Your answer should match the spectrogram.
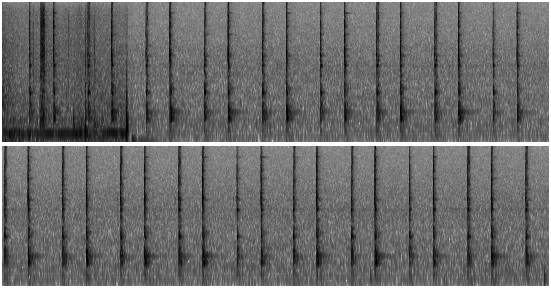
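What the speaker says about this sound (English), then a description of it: "I guess the clock is kind of loud in this home, isn't it?" A loud ticking clock inside a home in the video game Gabriel Knight: The Beast Within, beating out a steady, evenly spaced tick alone for about fourteen seconds after a brief burst of other sound at the start.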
